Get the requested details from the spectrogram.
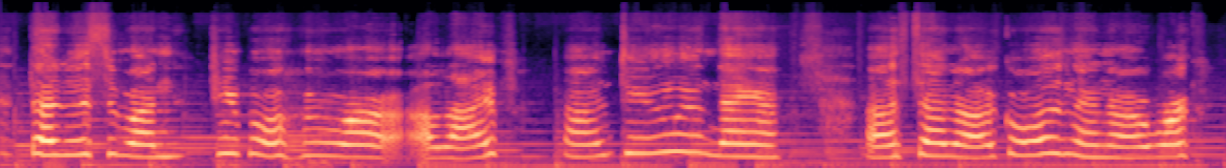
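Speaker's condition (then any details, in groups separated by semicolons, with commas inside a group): ALS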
